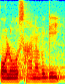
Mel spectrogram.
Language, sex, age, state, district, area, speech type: Manipuri, male, 30-45, Manipur, Thoubal, rural, spontaneous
